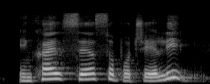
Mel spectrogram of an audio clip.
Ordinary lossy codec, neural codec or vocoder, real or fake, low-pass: none; codec, 24 kHz, 0.9 kbps, WavTokenizer, small release; fake; none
